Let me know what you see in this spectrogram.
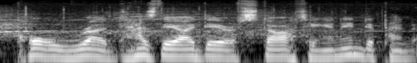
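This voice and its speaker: In a British accent, the speaker keeps a monotone, flat intonation at a moderate pace with music in the background. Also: man. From Britain. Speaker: rock musician. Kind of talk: documentary interview.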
